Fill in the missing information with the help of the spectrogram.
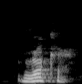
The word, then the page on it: rocker: British English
